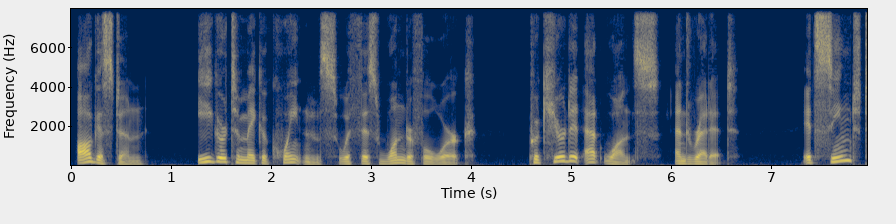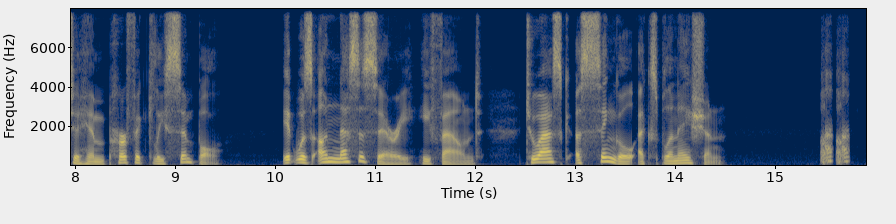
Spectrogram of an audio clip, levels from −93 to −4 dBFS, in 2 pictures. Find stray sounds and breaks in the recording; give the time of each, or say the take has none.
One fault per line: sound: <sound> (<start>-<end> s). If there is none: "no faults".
sound: laugh (15.5-15.7 s)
